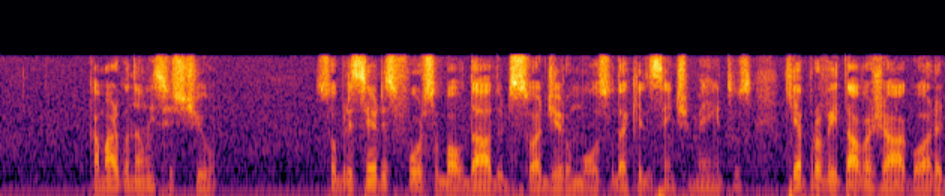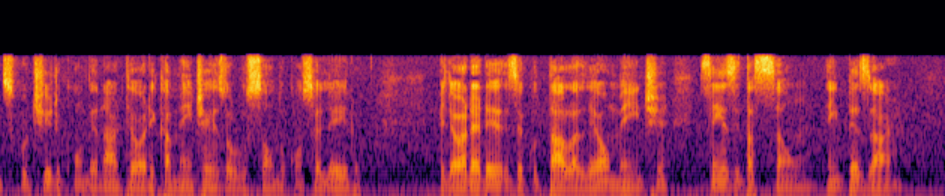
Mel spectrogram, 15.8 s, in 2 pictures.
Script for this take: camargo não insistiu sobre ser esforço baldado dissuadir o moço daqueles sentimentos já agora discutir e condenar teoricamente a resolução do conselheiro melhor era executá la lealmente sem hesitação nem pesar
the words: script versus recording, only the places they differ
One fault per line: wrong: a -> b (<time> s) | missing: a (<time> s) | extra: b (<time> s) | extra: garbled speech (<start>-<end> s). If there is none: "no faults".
extra: que aproveitava (6.5 s)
